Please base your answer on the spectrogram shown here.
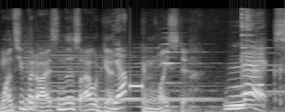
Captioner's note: beeps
